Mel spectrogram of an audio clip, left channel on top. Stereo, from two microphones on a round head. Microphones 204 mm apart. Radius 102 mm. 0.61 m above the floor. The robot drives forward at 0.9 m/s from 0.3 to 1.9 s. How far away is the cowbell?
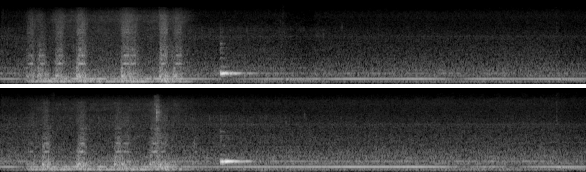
About 1.0 m.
